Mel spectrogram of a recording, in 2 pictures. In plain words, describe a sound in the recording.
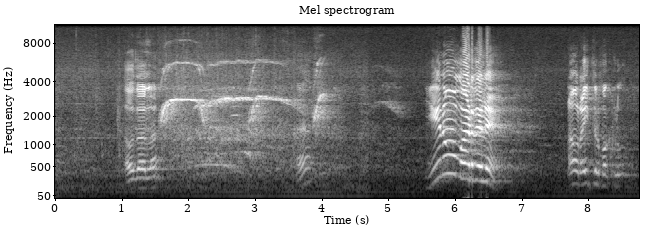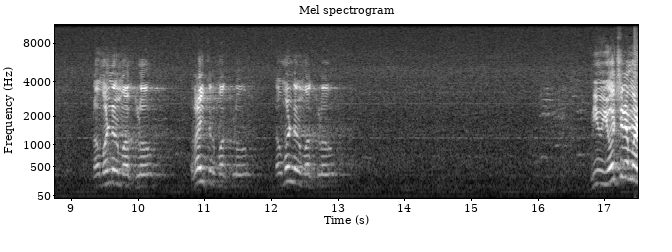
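An elderly man speaks with animation through a microphone and loudspeakers, with short pauses between phrases.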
